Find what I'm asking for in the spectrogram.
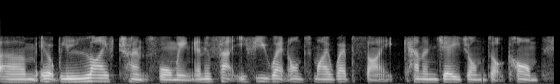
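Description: A man with a London accent, medium pitch and a fairly slow pace. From London, England (Greek Cypriot family). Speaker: evangelist preacher. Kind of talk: interview.

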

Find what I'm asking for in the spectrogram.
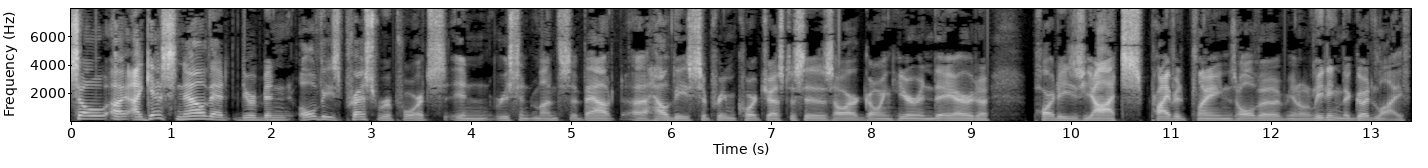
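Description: At a fairly slow pace and with hardly any pauses, a man speaks in an ordinary speaking voice at medium pitch. His pitch variation is ordinary, and the background is quiet. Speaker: radio host. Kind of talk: radio interview.

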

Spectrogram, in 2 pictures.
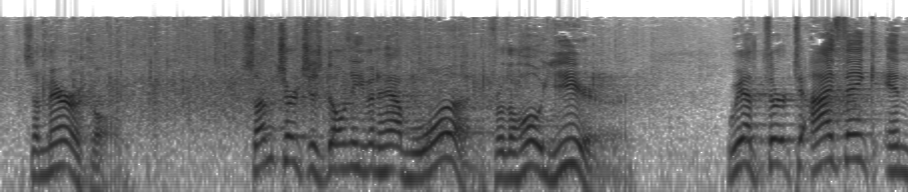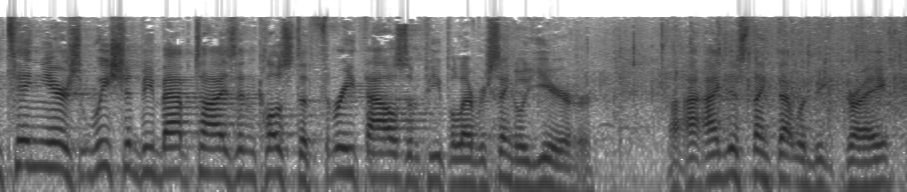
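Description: A man's high-pitched voice at a moderate pace, lively in intonation, with audible room echo and noticeable background noise. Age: 60s. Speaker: pastor. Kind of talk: sermon.

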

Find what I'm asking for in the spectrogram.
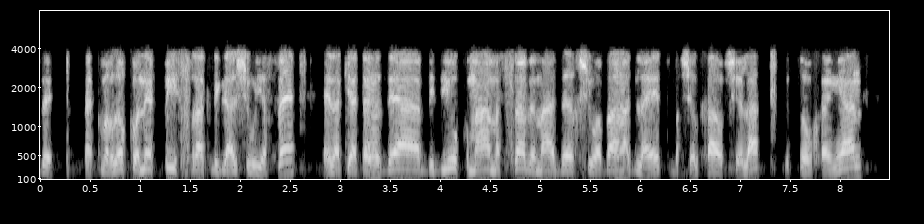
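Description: Loudness stays very even as the man speaks rather quickly. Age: 20s. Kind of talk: interview.

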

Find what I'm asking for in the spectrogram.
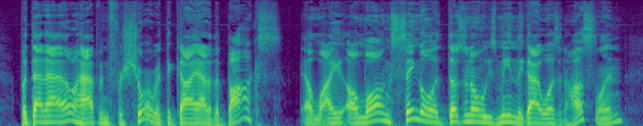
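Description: With hardly any pauses, a man with a plain, everyday voice talks at a fairly quick pace, fairly high in pitch and lively in intonation, on a very clean recording with a silent background. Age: 30s. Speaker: sports radio co-host. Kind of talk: casual chat.

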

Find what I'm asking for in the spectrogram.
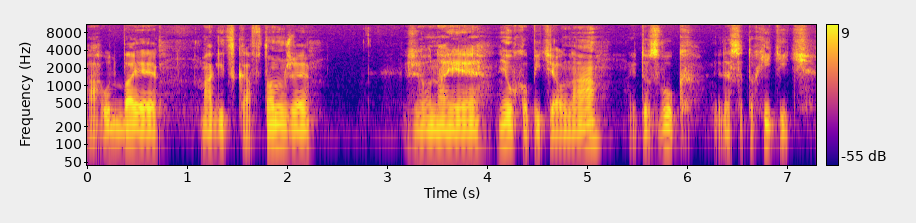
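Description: A man speaks fairly slowly in a very deep, low voice with a dark, mellow tone and fairly even intonation, leaving long, frequent pauses. The recording is very clean, with a silent background. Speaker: conductor and composer. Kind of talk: interview. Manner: patient explaining.

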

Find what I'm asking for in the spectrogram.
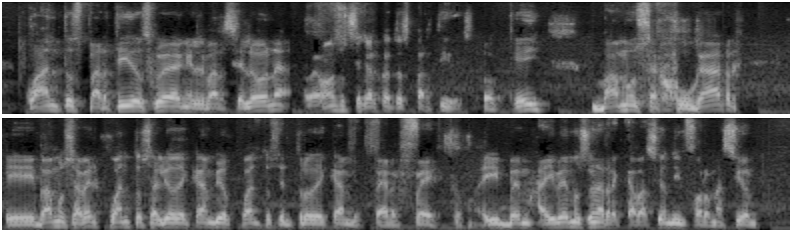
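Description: A man in an ordinary speaking voice, very even loudness, ordinary pitch variation. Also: medium pitch for a man, moderate pace. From Mexico. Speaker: football commentator and journalist. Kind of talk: casual chat.

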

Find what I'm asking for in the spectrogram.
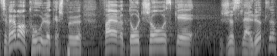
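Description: Noticeable background noise is present. A man speaks over it at a fairly quick pace. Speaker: professional wrestler and actor. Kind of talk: interview.

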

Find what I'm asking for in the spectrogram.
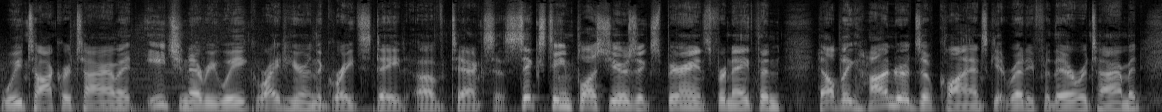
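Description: With lively intonation and a fairly high pitch, a man talks at a fairly quick pace with hardly any pauses. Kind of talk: infomercial pitch urging listeners to call now. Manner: urgent, punchy, repeating the phone number for emphasis; hard-sell scarcity appeal: 'they will not last long'.

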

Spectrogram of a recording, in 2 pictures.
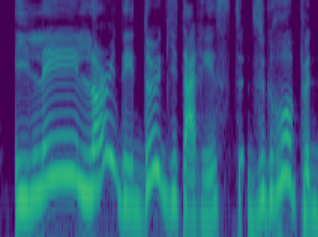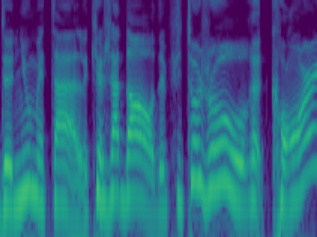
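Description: A woman in a Quebec accent, fairly high-pitched, very slow with hardly any pauses and very wide pitch swings. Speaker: radio host. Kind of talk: casual morning radio banter. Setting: studio.

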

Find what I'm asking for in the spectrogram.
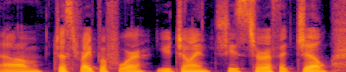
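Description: Speaking at a moderate pace, a woman is heard. The recording is very clean and the background silent. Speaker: podcast co-host. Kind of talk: casual interview. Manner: enthusiastic.

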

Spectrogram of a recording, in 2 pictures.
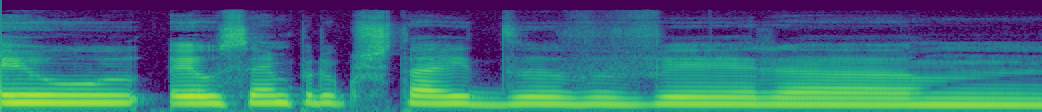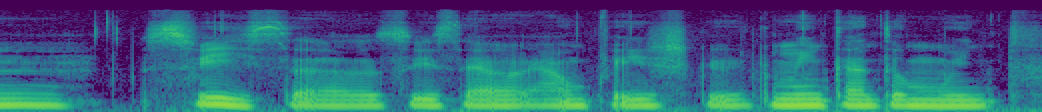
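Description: A woman with a medium pitch and a dark, mellow tone speaks very slowly, with ordinary pitch variation. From Cape Verde, interior of Santiago island. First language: Cape Verdean Creole (speaking Portuguese). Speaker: singer. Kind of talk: interview.

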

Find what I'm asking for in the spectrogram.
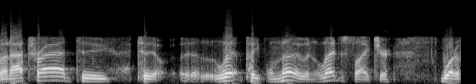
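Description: Through noticeable background noise comes a man's voice with a fairly high pitch. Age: old. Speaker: former state legislator, caller. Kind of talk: radio call-in. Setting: phone call.

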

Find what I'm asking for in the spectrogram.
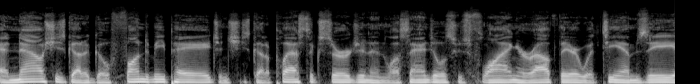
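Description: In a New York accent, a man talks with a fairly low pitch and a dark, mellow tone, the sound dry and close with no echo. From US Northeast, North Bronx, New York. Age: 60s. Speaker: lawyer. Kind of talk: casual chat.

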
